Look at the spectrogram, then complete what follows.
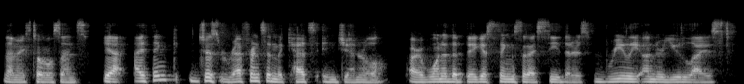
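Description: A man's voice: medium pitch, a little fast, hardly any pauses. A man hosting an art livestream, talking casually with many fillers and restarts. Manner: casual, filler-heavy, frequent "like" and "um". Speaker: host. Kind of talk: livestream chat.

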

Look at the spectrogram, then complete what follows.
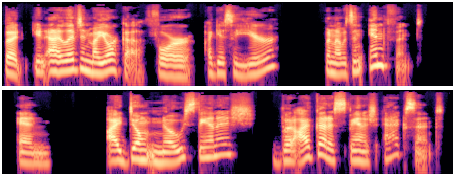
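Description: A woman's voice: lowish voice, lively intonation, normal speed, creaky, no room sound, studio quality. A woman in her fifties from the St. Louis area, an author chatting enthusiastically as a podcast guest. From St. Louis area, USA. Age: 50s. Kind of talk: casual interview talk.

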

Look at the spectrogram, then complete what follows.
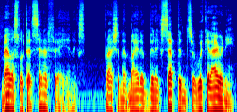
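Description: A man giving a dramatic, theatrical reading of a fantasy novel as an audiobook narrator, with measured phrasing. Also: low voice, gravelly, slightly rough.

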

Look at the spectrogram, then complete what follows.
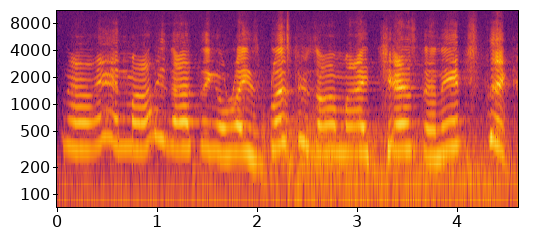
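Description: An actor playing a bumbling, big-hearted cowboy sidekick with a high, crackly voice that complains and fusses, in 1950s radio western acting. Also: male voice, unhurried, bright, forceful tone, heavily acted. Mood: whiny pained. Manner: complaining, fussing.

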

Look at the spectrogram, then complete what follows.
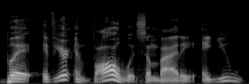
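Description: A man hosting a podcast, talking in a loose, animated way and swearing often. His voice sits at an ordinary middle pitch. The sound is close and dry, with no room echo. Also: a little fast. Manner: animated storytelling, swears freely. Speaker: podcast host. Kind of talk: casual chat.

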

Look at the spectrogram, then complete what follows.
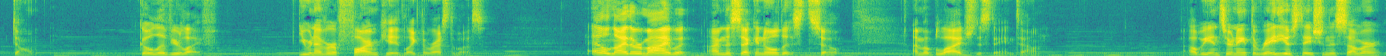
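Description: A man's voice: a little high, fairly bright tone. An actor playing a teasing, affectionate younger man recording an informal message to his sister in a radio play. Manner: chatty, wry, joking. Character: Greg, teasing affectionate young brother of the bride.

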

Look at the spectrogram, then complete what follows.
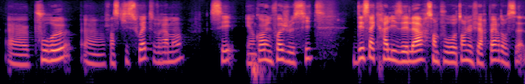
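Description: A woman's voice: fairly low pitch, darkish tone, clear, resonant tone. A young woman hosting a casual podcast, talking chattily with many hesitations and fillers. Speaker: podcast host.

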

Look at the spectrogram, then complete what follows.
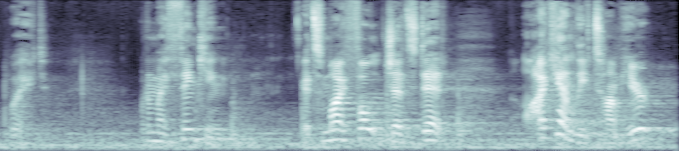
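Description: A frightened, defiant teenage boy in a sci-fi audio drama, his voice on the high side. He stammers and mutters urgently to himself, with music clearly behind him. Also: lively intonation, measured pace. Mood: guilty, torn. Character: scared, defiant teenage boy stranded on an exploding ship.

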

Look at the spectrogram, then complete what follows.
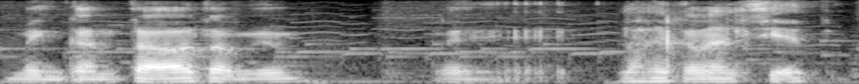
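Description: A man with a Peruvian accent and a husky voice chatting casually as a podcast co-host, slangy and profane. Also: lowish voice, flat delivery, moderate pace, faint music behind. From Peru. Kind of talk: casual chat, reminiscing.

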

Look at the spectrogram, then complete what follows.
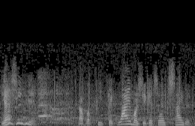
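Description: A man's voice: high-pitched, sing-song, normal speed, a crowd in the background. An actor playing an exasperated, sputtering middle-aged father in a 1940s radio comedy. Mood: impatient. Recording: muffled, hissy 1940s radio recording.

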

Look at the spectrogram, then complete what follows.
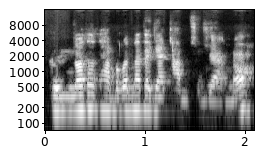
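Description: A man co-hosting a podcast, chatting casually in a crude, slangy, excitable manner. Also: a little high, rapid-fire, highs cut off. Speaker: podcast co-host. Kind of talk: casual chat.

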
